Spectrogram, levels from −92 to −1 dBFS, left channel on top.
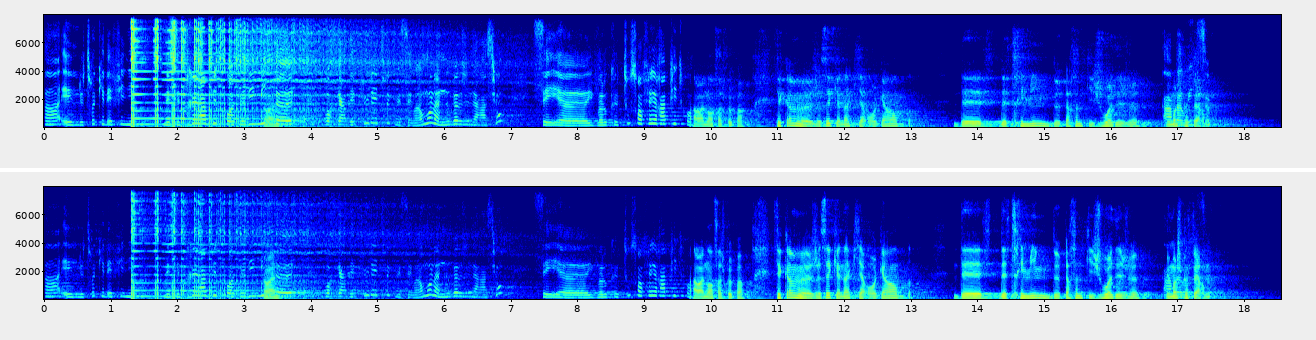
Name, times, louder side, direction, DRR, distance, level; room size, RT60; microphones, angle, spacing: voice 1, 0.0-1.4 1.8-9.7 16.8-17.5, left 4 dB, 80° left, 12 dB, 0.9 m, -51 dB
sound 1, 1.3-7.7, left 9 dB, 45° left, 0.6 m, -46 dB
voice 2, 9.7-13.0 13.4-16.4 16.8-17.5, right 2 dB, 45° right, 9 dB, 0.7 m, -44 dB
27.5 x 21.5 x 8.6 m, 2.2 s
head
